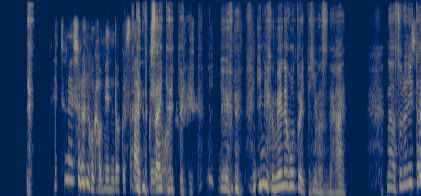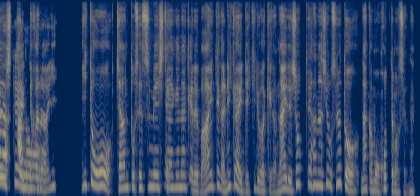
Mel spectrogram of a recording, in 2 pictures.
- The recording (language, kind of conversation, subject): Japanese, advice, 意見が違うときに、お互いを尊重しながら対話するにはどうすればよいですか？
- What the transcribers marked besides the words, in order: none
